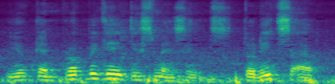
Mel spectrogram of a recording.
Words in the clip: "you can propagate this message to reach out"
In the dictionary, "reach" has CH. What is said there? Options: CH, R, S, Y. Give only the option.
S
